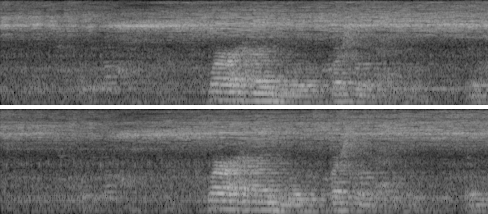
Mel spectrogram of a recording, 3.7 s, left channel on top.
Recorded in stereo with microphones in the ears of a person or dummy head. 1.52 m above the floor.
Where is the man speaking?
65° right (ahead or behind), 0.9 m.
